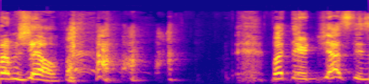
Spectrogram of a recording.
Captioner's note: laughing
